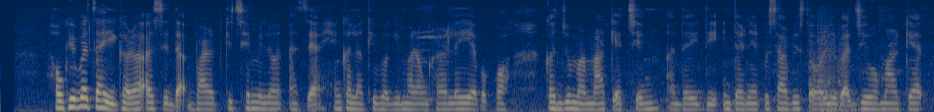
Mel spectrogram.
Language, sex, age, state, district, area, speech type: Manipuri, female, 18-30, Manipur, Kakching, rural, spontaneous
